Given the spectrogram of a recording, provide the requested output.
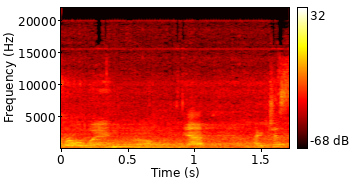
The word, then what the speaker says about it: Rowling: but I was going with the Rowling thing or rolling thing SM don't know how it's pronounced like we not here right it's rolling yeah I just said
